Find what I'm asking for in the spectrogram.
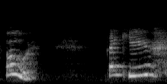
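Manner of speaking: high, loud startled thanks; surprised thank you. Retold or imitated. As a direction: caught off guard, squeak it out. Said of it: "I was like".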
